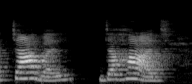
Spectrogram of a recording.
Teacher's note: जीभ ऊपर की ओर उठी और तालु से लगी। इसलिए इन्हें तालव्य व्यंजन कह दिया मैंने।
